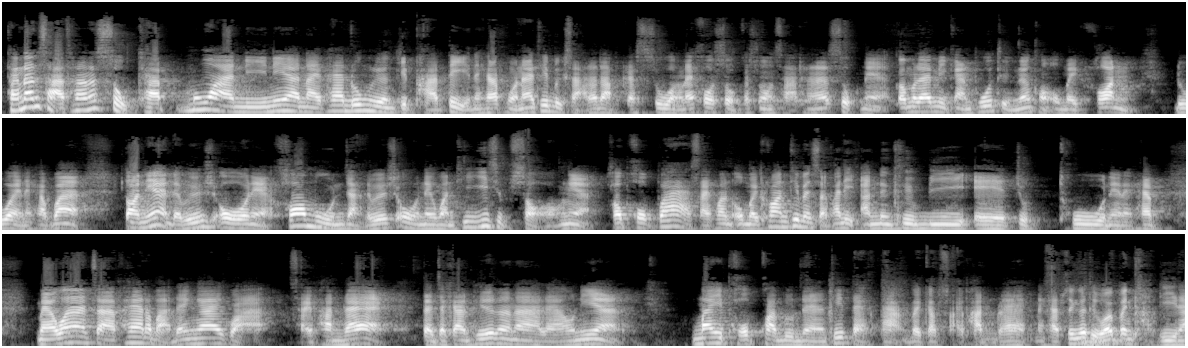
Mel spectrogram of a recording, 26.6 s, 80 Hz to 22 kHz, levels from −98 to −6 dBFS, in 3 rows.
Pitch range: 115-160 Hz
